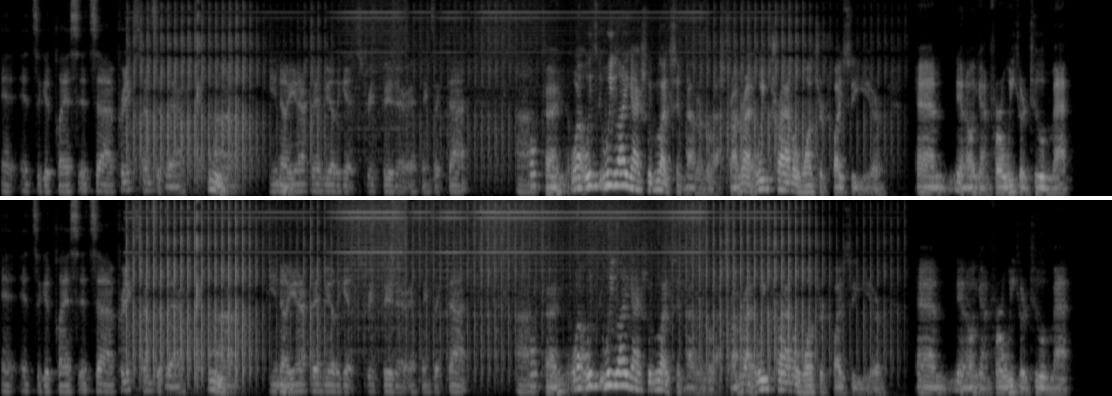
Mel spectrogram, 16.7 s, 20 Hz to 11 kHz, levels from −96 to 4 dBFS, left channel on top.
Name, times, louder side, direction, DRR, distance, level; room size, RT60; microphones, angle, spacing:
voice 1, 0.0-2.9 3.2-3.6 4.0-7.3 7.7-8.1, right 1 dB, ahead, 0.5 m, -52 dB
sound 1, 1.8-13.6, right 8 dB, 65° right, 0.5 m, -49 dB
voice 2, 3.1-3.4 4.1-4.4 7.9-13.2 13.7-16.0, left 2 dB, 70° left, 0.6 m, -44 dB
3.5 x 2.4 x 3.2 m
head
